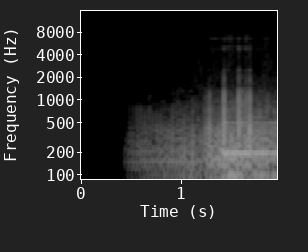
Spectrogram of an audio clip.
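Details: A domestic cat purring while sleeping: after a brief silence, a soft, low, continuous rumbling purr swells steadily, with a few faint higher tones from gentle piano music joining near the end.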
